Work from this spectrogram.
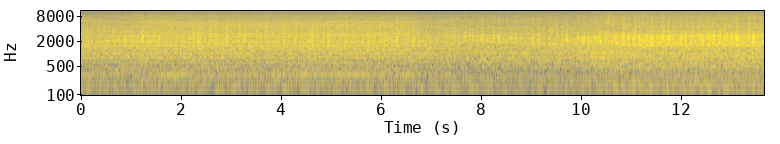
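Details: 1994 VW Golf VR6 at idle with an early timing chain rattle, a thin metallic rattle on top growing louder toward the end; chain replaced before it got really bad.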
